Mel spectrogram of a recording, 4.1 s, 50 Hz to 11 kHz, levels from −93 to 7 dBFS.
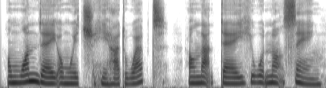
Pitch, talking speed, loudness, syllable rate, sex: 190 Hz, 220 wpm, -19 LUFS, 4.4 syllables/s, female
